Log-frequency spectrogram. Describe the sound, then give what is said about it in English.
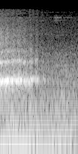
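A beat-up car with an unserviced engine rumbles roughly by, with a brief high tire squeal as it suddenly speeds off, the noise fading over about a second. “As she chats to another would-be customer, the sound of a beat-up car rumbles by and then suddenly speeds off.”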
